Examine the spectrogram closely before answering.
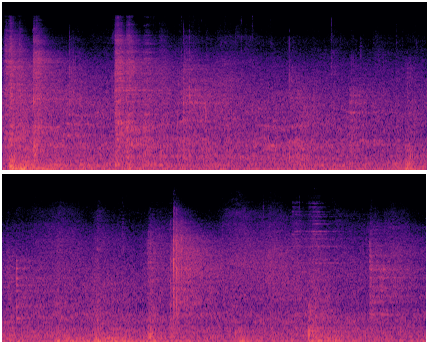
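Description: Sounds echo around a large, hard-walled arena.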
